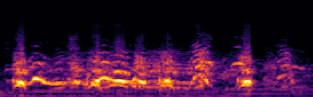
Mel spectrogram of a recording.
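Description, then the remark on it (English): A dog barks and yips in a quick, excited run of about eight sharp bursts, loud and close, with a whiny edge to some of the calls and no talking. “But before George could even reach the puppy, the mother dog pushed the door open and was off like a shot.”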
